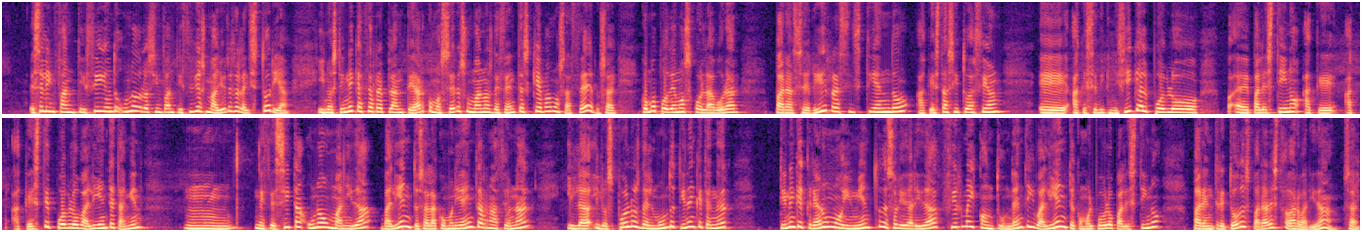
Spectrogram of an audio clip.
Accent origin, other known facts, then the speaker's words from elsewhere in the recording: Basque Country, Spain; Yo soy vasca y a mí me marcó toda la vida el bombardeo de Guernica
